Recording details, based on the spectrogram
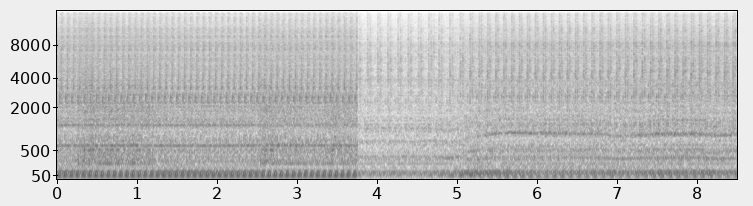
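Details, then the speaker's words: Subaru EJ22 just reinstalled and restarted, in neutral, warming up: fast, even light ticking about three per second, persisting through rev changes. "definitely some weird sounds two weird sounds there's that tick which you could probably hear"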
